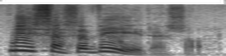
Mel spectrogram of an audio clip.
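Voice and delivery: high, loud questioning cry; alarmed shout. A narrator's reading. Sanni looks for the missing otter, alarmed shout. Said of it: "Sanni huudatti".

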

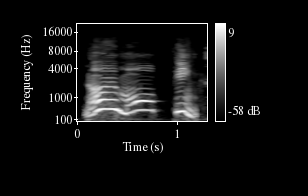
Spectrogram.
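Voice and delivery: high, slow, firm little princess; firmest voice. Acted. Princess refusing pink to her father, firm and slow. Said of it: "in her firmest voice".

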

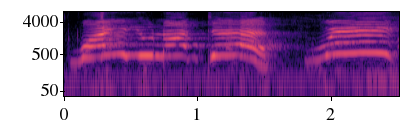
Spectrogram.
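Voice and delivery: very high, very loud shriek; shrieking panic; panicked scream. Real, not acted. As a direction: scream in alarm at the thing coming. Enemy attacks her in horror game.

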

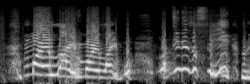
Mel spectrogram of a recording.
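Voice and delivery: high outburst rising into a squeak; shocked squeal. Acted.

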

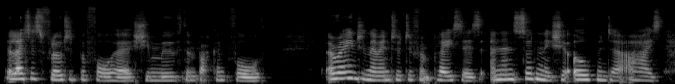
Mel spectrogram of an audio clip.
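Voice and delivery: usual speaking voice

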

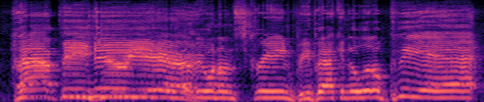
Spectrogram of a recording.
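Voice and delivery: high, loud, stretched-out cheer; celebratory shout. Real, not acted. Host greeting viewers at midnight, celebratory shout. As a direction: holler it out to everyone watching. Countdown ends in New Year shout.

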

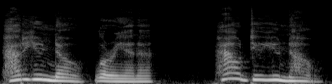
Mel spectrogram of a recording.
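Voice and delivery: loud, pressing repeated question; desperate demand. Acted. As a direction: demand an answer.

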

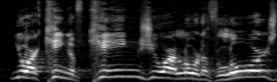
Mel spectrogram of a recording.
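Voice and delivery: ordinary delivery

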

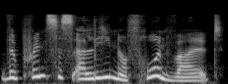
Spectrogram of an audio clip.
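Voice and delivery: high, swooping reveal; dramatic announcement. A narrator's reading. Young woman reveals surprise news to Carlton, dramatic announcement. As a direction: announce it for full dramatic effect. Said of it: "pausing for proper dramatic effect".

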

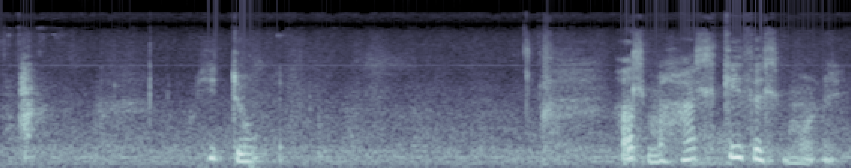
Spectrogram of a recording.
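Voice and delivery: high cooing question; high pet voice. Real, not acted. Baby talk to dog.

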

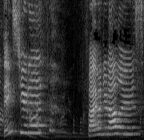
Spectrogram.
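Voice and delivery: high, loud laughing thanks; laughing squeal. Real, not acted. Player laughing as Judith lends her money. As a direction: giggle out the gratitude.

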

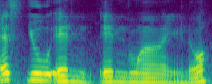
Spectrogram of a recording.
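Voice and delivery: ordinary talk, nothing marked

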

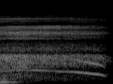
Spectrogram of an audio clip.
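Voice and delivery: high dramatic gasp; shocked gasp. Acted. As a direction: gasp in mock outrage. Teammate took her item.

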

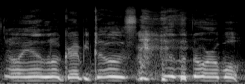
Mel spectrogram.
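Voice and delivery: very high, loud cooing. Real, not acted. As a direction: squeal over tiny toes. Cooing over baby's toes.

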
